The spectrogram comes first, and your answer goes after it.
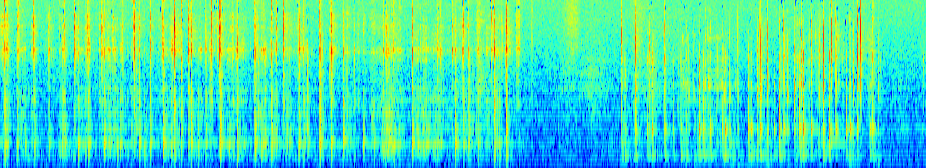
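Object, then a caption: Plastic camera lens barrel and body. Long nails tap rapidly on the hollow plastic lens barrel and body of a Canon DSLR on a tripod, captured by the camera's built-in mic. The result is a dense run of crisp, bright, clicky taps with almost no low end. They break off for about a second midway, then resume with a slightly hollower tone.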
